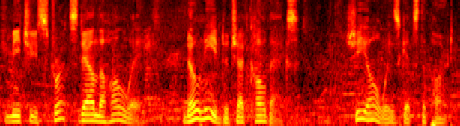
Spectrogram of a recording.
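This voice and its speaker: A man's voice: mid-range voice, very animated, slow, a crowd in the background. A man playing the wry, dramatic narrator of a scripted audio drama.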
